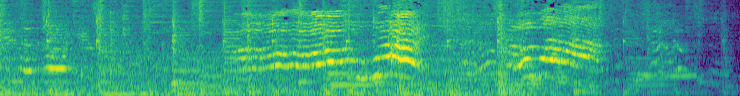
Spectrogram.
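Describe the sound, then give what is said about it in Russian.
Lively playground bustle of many children shouting and chattering together, with high-pitched squeals rising over the steady hubbub, which fades slightly toward the end. “Даже в детских садах устраивают игровые площадки на крышах, чтобы сэкономить место.”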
